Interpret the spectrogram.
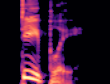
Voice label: "DEEPLY", english; 3000 words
